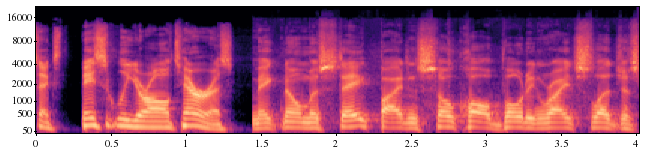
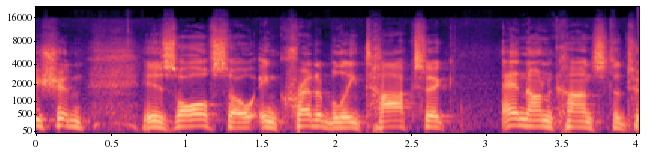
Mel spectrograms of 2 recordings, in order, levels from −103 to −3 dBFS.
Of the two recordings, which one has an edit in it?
first; 1 cut; at 1.4 s

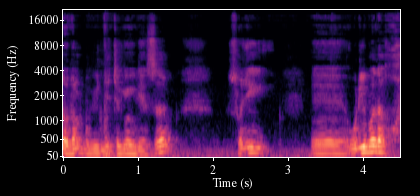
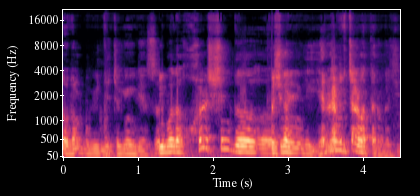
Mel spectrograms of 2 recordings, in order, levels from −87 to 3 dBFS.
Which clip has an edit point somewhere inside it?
second; 2 cuts; at 1.3 s, 2.8 s

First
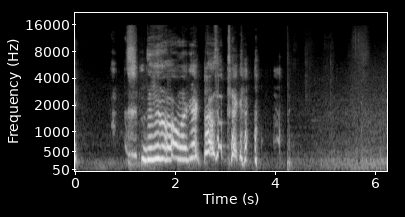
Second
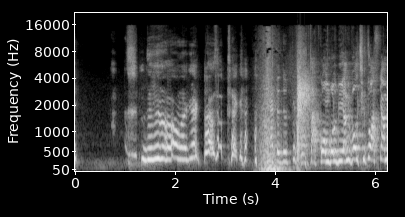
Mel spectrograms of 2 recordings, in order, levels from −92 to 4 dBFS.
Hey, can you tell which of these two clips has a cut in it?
second; 1 cut; at 3.8 s

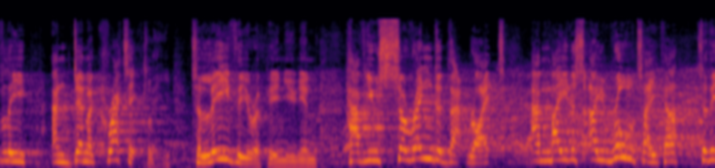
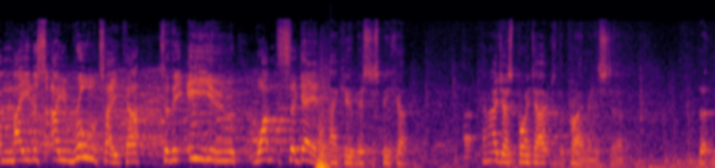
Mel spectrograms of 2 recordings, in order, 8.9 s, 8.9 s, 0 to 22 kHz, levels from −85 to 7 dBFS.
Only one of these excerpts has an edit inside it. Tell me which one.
second; 1 cut; at 4.0 s

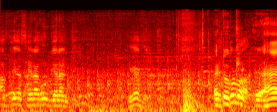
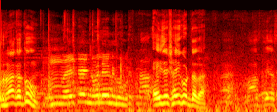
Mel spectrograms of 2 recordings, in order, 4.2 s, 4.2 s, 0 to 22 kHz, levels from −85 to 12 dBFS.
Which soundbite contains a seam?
second; 1 cut; at 2.0 s

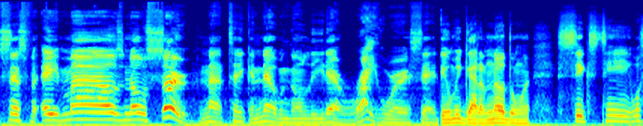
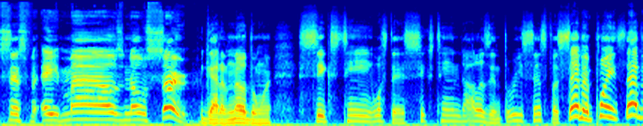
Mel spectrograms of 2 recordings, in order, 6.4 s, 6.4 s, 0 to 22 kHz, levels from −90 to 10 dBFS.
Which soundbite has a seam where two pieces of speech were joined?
second; 1 cut; at 2.0 s

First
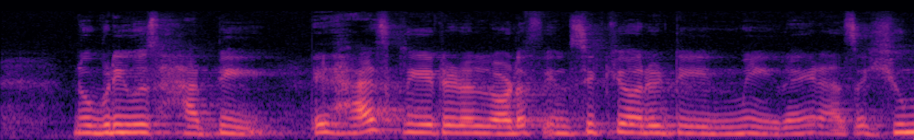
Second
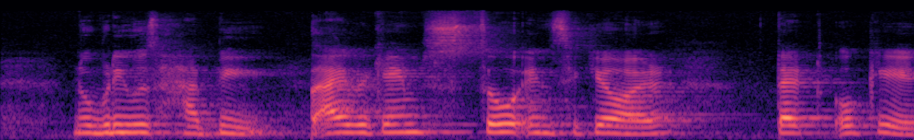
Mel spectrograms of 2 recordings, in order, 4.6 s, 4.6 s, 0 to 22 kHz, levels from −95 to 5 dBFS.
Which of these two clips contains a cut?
second; 1 cut; at 1.5 s

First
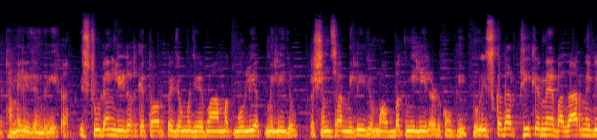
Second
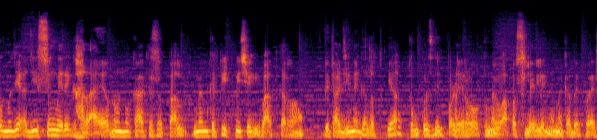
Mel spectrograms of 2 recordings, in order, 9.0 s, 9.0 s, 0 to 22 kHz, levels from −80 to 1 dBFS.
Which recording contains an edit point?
first; 3 cuts; at 1.2 s, 4.6 s, 7.0 s

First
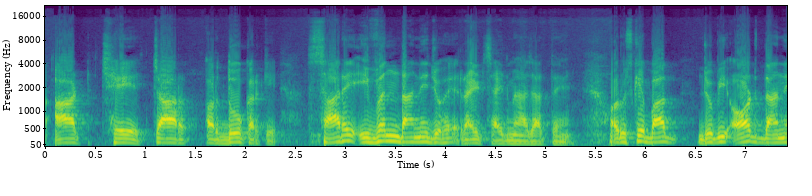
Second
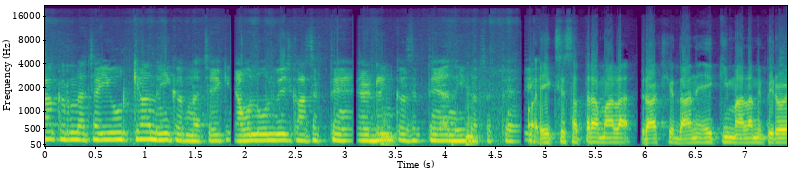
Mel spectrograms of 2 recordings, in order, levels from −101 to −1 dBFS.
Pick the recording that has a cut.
second; 4 cuts; at 1.8 s, 3.1 s, 4.8 s, 6.0 s

